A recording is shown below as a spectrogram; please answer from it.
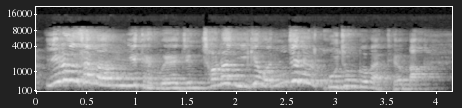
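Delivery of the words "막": usual speaking voice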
